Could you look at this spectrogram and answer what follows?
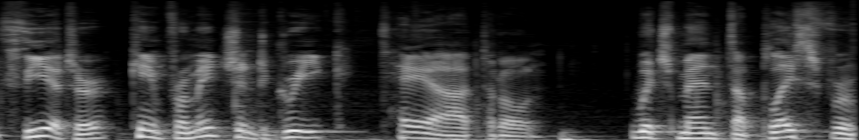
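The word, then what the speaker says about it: θέατρον: It's a t but it's aspirated.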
